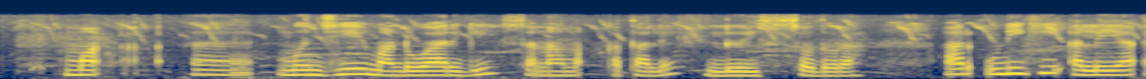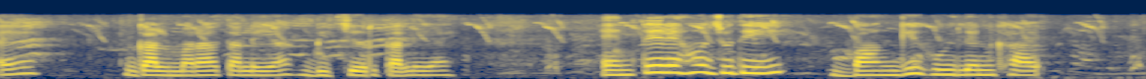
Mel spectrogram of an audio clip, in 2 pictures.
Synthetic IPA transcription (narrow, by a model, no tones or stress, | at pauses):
maʔ | məɲd͡ʒʱimaɳɖɔwaɾɡisanamaʔkat̪ʰalɛləjsɔd̪ɔɾaː | ɾuniɡiʔalɛjaʔɛ | ɡalmaɾat̪alɛjabit͡ʃəɾt̪alɛjaj | ɛnt̪ɛɾɛɦɔ̃d͡ʒud̪i | baŋɡiɦujlɛnkʰaj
